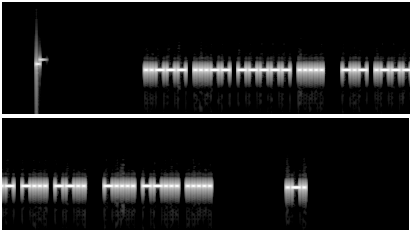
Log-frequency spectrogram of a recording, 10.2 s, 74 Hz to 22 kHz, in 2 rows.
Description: Morse code, heard as a keyed tone, about 36 wpm, 700 Hz. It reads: 2305 K1BZ 675 R
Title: Worked All Europe DX Contest - QTC Exchange - 35wpm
